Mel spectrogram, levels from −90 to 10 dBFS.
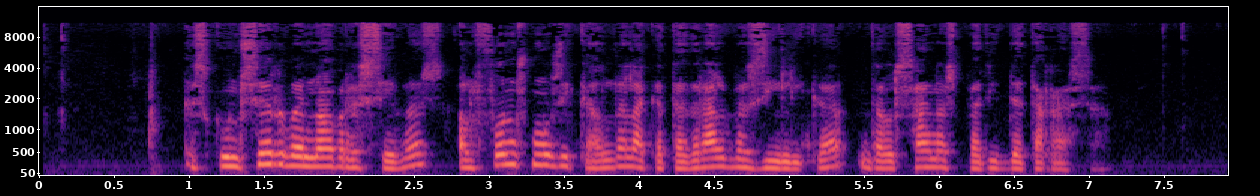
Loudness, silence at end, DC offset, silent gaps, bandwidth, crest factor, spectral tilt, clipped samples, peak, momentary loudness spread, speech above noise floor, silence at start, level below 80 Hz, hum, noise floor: -22 LUFS; 0.85 s; under 0.1%; none; 11.5 kHz; 18 dB; -5.5 dB/octave; under 0.1%; -4 dBFS; 11 LU; 40 dB; 0.75 s; -58 dBFS; none; -61 dBFS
